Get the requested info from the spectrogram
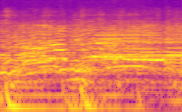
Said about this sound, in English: The group released balloons into the sky in his honor before shouting in unison.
